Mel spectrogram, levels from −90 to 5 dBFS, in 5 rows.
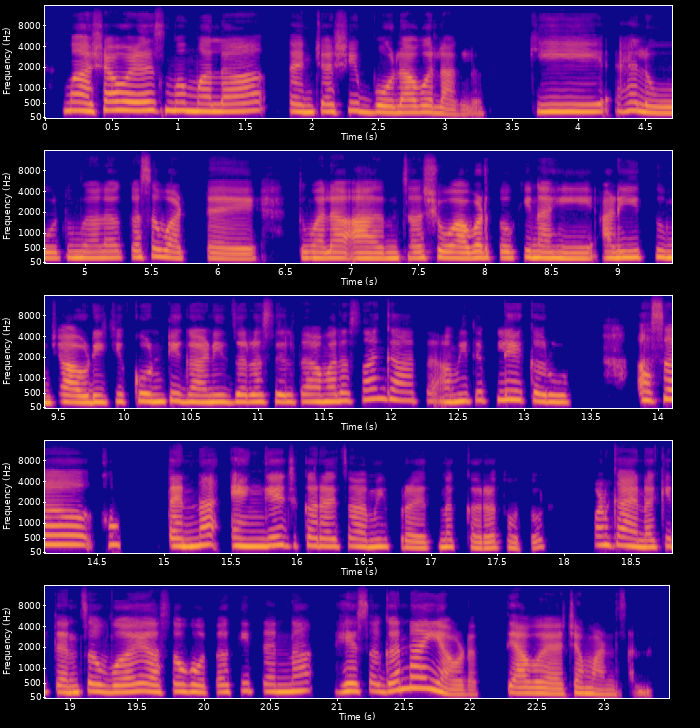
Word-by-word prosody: मग 270 - 0
अशा 270 +3 +1
वेळेस 275 -1 +3
मग 270 0 +2
मला 245 +2 +1 0.2
त्यांच्याशी 235 +1 -1
बोलावं 205 0 +1
लागलं, 160 -3 -7 0.4
की 235 0 +2 0.2
हॅलो 200 -7 0
तुम्हाला 200 0 -1
कसं 210 +3 -2
वाटतंय. 175 -5 -3 0.4
तुम्हाला 190 0 0 0.2
आमचा 185 +1 0
शो 200 +1 -1
आवडतो 195 +1 +1
की 215 - +1
नाही 190 -3 +3
आणि 200 +2 +3
तुमच्या 205 +1 +2
आवडीची 215 +2 +2
कोणती 245 0 +2
गाणी 220 0 +3
जर 230 -1 +1
असेल, 225 0 -1
तर - - -4
आम्हाला 235 +2 +2
सांगा, 300 +1 -4
तर - - -10
आम्ही 235 0 +2
ते - - -6
प्ले 295 0 +2
करू. 225 -4 +1 0.6
असं 305 +2 +2
खूप 300 0 -2 0.3
त्यांना 250 +3 +4 0.2
एंगेज 255 +1 +4
करायचा 245 -2 -2
आम्ही 230 +1 +2
प्रयत्न 200 +1 -2
करत 190 0 -3
होतो. 185 +2 -8 0.4
पण 290 0 0
काय 275 0 -1
आहे 250 - +3
ना, 220 0 +2
की 245 - -6
त्यांचं 220 +3 0
वय 220 +3 +2
असं 220 +2 -4
होतं, 220 -1 -2
की 255 - -7
त्यांना 235 +2 +1 0.2
हे 250 +2 +4
सगळं 250 +3 -1
नाही 350 -5 +3
आवडत, 150 -7 -3 0.2
त्या 190 -3 0
वयाच्या 180 0 -1
माणसांना. 150 -5 -6
225 Hz, 155 wpm, -23 LUFS, 195-250 Hz, 0.6 s, त्यांना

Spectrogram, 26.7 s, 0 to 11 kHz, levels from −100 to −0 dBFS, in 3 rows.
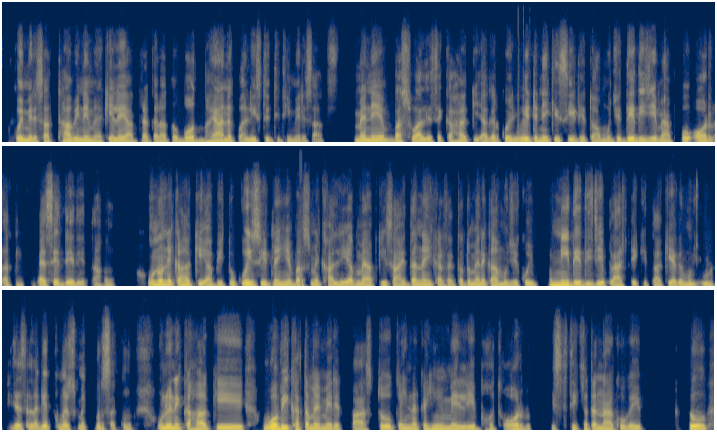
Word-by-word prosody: कोई 120 -2 +3
मेरे 110 -1 +1
साथ 105 0 -4 0.2
था 125 0 +2
भी 125 0 +1
नहीं 120 0 +2
मैं 110 -3 -2
अकेले 115 +4 0
यात्रा 115 -1 -3
कर 110 0 -6
रहा 115 0 -3
था 135 +6 -5
बहुत 140 +1 +1
भयानक 115 +1 0
वाली 100 +4 -2
स्थिति 105 -1 -10
थी - - -6
मेरे 95 0 -8
साथ। 100 - -16 0.3
मैंने 115 +2 +4
बस 105 -1 -3
वाले 110 0 +2
से 110 +1 -7
कहा 110 +3 -3
कि 120 0 -8
अगर 105 0 -2
कोई 110 -2 +1
लेटने 125 +4 +2
की 135 +1 -3
सीट 120 -1 -3
है 120 - -2
तो 105 - -5
आप 100 - -5
मुझे 105 +1 -3
दे 120 +5 +5
दीजिए 125 -1 0
मैं 110 -2 -2
आपको 100 +6 -1
और 115 +2 +1
अधिक 125 +5 -8 0.2
पैसे 105 +8 +1
दे 120 -5 +1
देता 90 -1 -9
हूँ। 95 -1 -9 0.5
उन्होंने 160 -1 +5
कहा 140 0 +2
कि 125 - +1
अभी 100 0 -2
तो 110 - -1
कोई 140 +2 +6
सीट 130 -2 -3
नहीं 120 +1 +2
है - - +2
बस 115 0 -3
में 115 - 0
खाली, 125 +10 -1
अब 165 -4 +2
मैं 130 -5 0
आपकी 110 +9 -3
सहायता 115 +4 -2
नहीं 130 -9 +1
कर 95 -1 -5
सकता। 100 +3 -5
तो 120 - -3
मैंने 115 +1 +1
कहा 115 +1 -1
मुझे 110 -1 -2
कोई 105 -2 0 0.2
पन्नी 140 +2 +6
दे 125 -1 +4
दीजिए 125 0 0
प्लास्टिक 115 +1 -5
की - - -12
ताकि 105 +3 -3
अगर 110 0 0
मुझे 110 0 -2
उल्टी 110 +1 -6
जैसा 110 +1 0
लगे 170 +10 +2
तो 180 -6 -9
मैं 145 - +3
उसमें 180 +8 -6
कर 110 - -1
सकूँ 100 0 -8 0.4
उन्होंने 130 -2 +6
कहा 115 +2 +2
कि 115 -1 +5 0.3
वो 145 +5 +11
भी 160 +1 +8
ख़त्म 135 -4 0
है 120 - +4
मेरे 115 -1 0 0.2
पास, 105 0 -4
तो 130 0 +4
कहीं 125 0 +1
न 135 0 0
कहीं 135 +3 +1
मेरे 115 -4 +1
लिए 110 0 +2
बहुत 105 -1 -9
और 130 +6 0 0.3
स्थिति 125 +2 -8
खतरनाक 125 -1 0
हो 115 - 0
गई। 110 0 0 0.6
तो 200 +2 +9
115 Hz, 240 wpm, -23 LUFS, 110-130 Hz, 0.6 s, वो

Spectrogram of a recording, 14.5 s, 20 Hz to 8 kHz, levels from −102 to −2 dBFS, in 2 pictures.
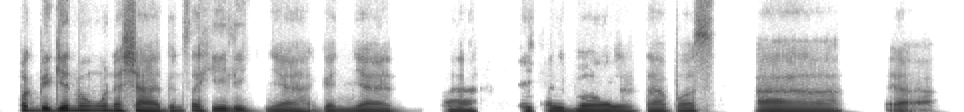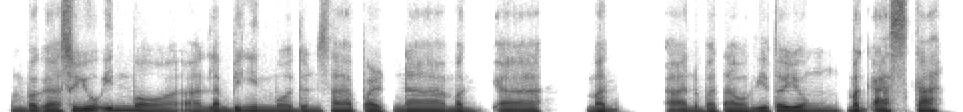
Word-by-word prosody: pagbigyan 160 0 +7
mo 155 - +3
muna 155 -1 +3
siya 125 -3 +4
dun 130 +2 -3
sa 145 +1 0
hilig 125 -3 +2
niya, 105 -3 -1
ganyan, 115 -3 -1 0.4
sa 115 0 -1 0.3
pickle 125 -1 0
ball. 120 -3 +3 0.2
Tapos 125 +2 -2 0.3
ah, 110 -2 -1 0.4
ah, - - -7 0.3
kumbaga 125 -2 0
suyuin 155 +4 +2
mo, 120 -8 -1
ah, 110 - -7
lambingin 130 +3 0
mo 120 -2 -2
dun 115 +1 -4
sa 120 -2 0
part 115 -2 -1
na 110 -2 -1
mag, 120 +2 -2 0.2
ah, 110 0 -1 0.3
mag, 125 -1 0 0.4
ah, 110 +3 -2
ano 115 - -4
ba 110 0 -3
tawag 110 0 0
dito, 115 +5 +2
yung 130 -1 +2
mag-ask 130 -1 0
ka 130 -1 +1
120 Hz, 150 wpm, -24 LUFS, 110-130 Hz, 0.4 s, pagbigyan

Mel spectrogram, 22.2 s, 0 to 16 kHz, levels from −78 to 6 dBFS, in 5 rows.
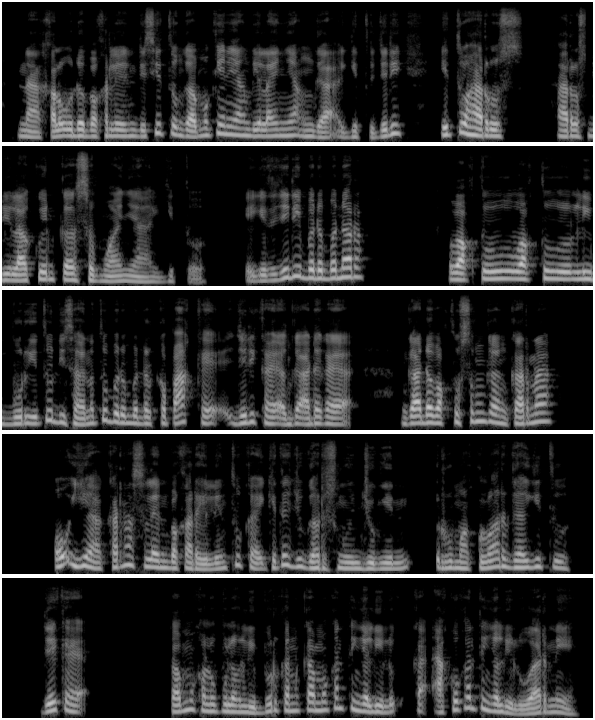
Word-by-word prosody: Nah, 140 -4 0
kalau 165 +3 +2
udah 165 - +5
bakar 165 +2 -1
lilin 160 0 0
di 155 - -3
situ, 215 -5 -2
nggak 145 -3 +4
mungkin 200 +5 0
yang 185 - +1
di 165 - -1
lainnya 170 +3 0
enggak, 140 -4 -2
gitu. 130 -3 -7
Jadi, 225 - -1 0.2
itu 195 +5 +2
harus 170 -4 +3 0.2
harus 155 0 0
dilakuin 160 +3 +2
ke 170 -2 +3
semuanya, 135 -4 -2
gitu. 130 +1 -14 0.3
Kayak 145 +2 -3
gitu. - - -3
Jadi, 265 - +2
bener-bener, 215 +3 +4 0.7
waktu 175 +2 +4 0.2
waktu 185 +2 +2 0.2
libur 175 -2 +1
itu, 175 +9 -1
di 200 - -2
sana 160 0 +1
tuh 265 - -2
bener-bener 185 -4 +1
kepakai. 180 0 -2
Jadi, 190 +5 0
kayak, 170 -5 +1
nggak 165 -2 +1
ada - - 0
kayak 165 -2 +1 0.4
nggak 185 +2 +6
ada - - +6
waktu 185 +3 +1
senggang, 230 -6 0
karena 200 +7 +1 0.7
oh, - - +5
iya, 210 -7 +3
karena 210 +9 -1
selain 185 -3 +2
bakar 155 -2 0
lilin 145 +4 -1
tuh, 245 - -6
kayak 145 -3 -1
kita 245 - -1
juga 180 -5 +1
harus 155 - -6
ngunjungin 150 0 -1 0.2
rumah 160 -2 -1
keluarga, 180 +3 0
gitu. 180 -4 -4 0.5
Dia 195 +4 +4
kayak, 175 -5 -1 0.6
kamu 195 +7 +2
kalau 190 -2 0
pulang 175 -2 +2
libur, 175 +8 -2
kan 195 - +1
kamu 210 0 +1
kan 265 - -2
tinggal 205 -7 +2
di 165 - +1
lu - - -7
ka - - -4
aku - - -2
kan 275 0 -2
tinggal 195 -7 +2
di 145 - 0
luar 130 +5 +1
nih 140 -8 -4
175 Hz, 215 wpm, -23 LUFS, 155-195 Hz, 0.7 s, nggak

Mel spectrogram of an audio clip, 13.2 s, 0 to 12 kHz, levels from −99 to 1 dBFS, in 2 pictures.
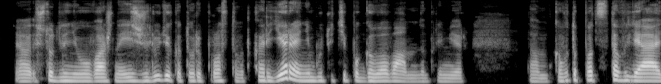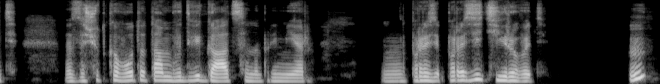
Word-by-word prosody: а 135 -1 -2
что 170 - -1
для 150 -1 -1
него 140 0 0
важно. 145 0 +1
Есть 145 +1 0
же 145 +1 -2
люди, 180 +3 0
которые 150 -2 -4
просто 150 -1 -5
вот 130 - -12
карьера, 160 - +4
и - - +6
они 150 -1 +1
будут 150 +1 -5
идти 150 - -6
по 155 - -4
головам, 140 -2 0
например, 125 0 -7 0.7
там 125 -2 -7
кого-то 145 +5 -4
подставлять, 155 -5 +3 0.5
за 140 +1 -4
счёт 160 +3 0
кого-то 170 +1 0
там 160 0 +2
выдвигаться, 150 -2 +2
например, 135 -1 -4 0.7
м, 135 0 -8
парази 155 -1 +1
паразитировать. 165 -4 +1 0.8
М? 240 - +5
145 Hz, 145 wpm, -25 LUFS, 140-160 Hz, 0.8 s, и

